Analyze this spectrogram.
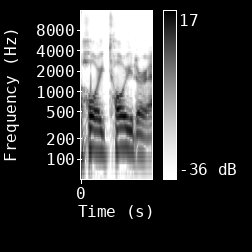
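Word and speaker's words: hoi toider: Hoytoider accent, which means high tide or high tide. But they, instead of saying I, like we would say high tide, they say Hoytoid.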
